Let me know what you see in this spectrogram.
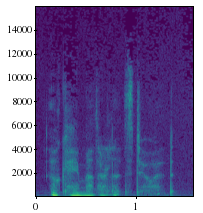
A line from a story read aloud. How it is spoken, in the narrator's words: whispered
